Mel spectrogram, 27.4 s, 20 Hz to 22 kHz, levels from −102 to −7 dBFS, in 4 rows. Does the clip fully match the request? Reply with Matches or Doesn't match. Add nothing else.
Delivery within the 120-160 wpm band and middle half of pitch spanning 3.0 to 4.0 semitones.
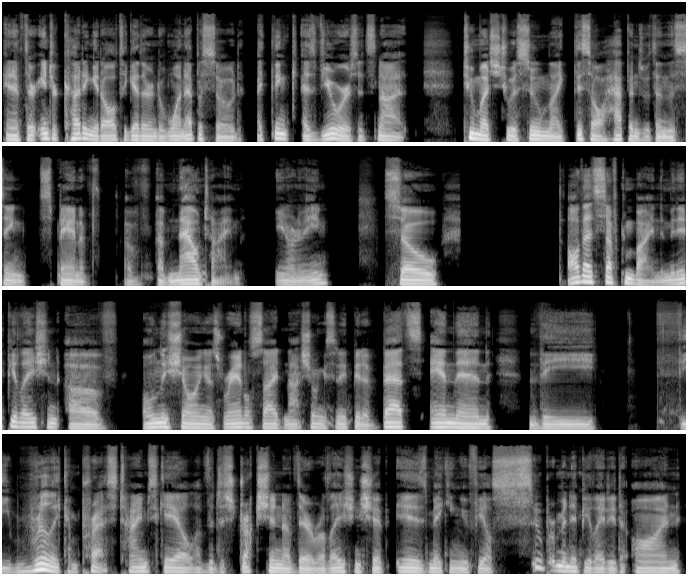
Doesn't match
